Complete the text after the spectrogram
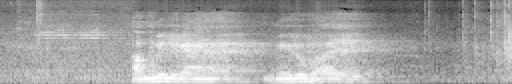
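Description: A man speaks loudly through a microphone and loudspeakers in a large echoing hall.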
